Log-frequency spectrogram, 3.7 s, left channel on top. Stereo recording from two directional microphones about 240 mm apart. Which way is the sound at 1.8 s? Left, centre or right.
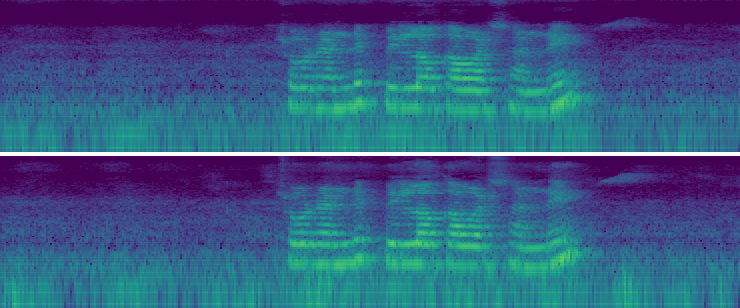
Centre.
